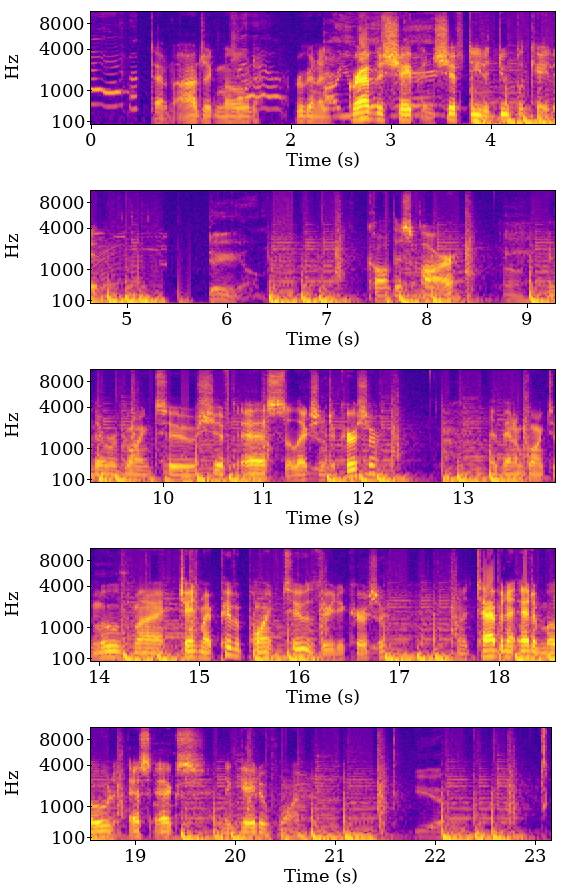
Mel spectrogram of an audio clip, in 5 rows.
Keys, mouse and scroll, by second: 0.0 Tab, 1.1 right click, 3.3 shift+d, 3.8 right click, 5.0-8.2 drag, 6.0 BackSpace, 6.4 BackSpace, 10.4 shift+s, 17.4 Tab, 18.9 s, 19.1 x, 20.0 -, 20.3 1, 21.6 Return, 22.4 Tab.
